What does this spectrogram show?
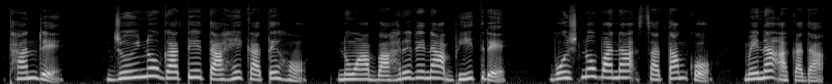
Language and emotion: Santali, neutral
